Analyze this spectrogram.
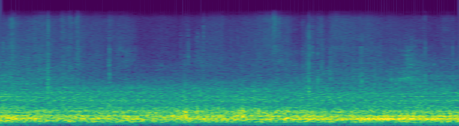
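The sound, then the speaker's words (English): Car driving through very light snow turning to slush, a steady, even rumble and tyre hiss that holds constant throughout with no talking. “I'm driving through very light snow, an insignificant amount really, which is turning quickly to slush”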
